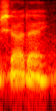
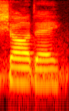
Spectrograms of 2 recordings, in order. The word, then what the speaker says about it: Sade: So I could have been Fola or Sade, and so I'm Sade. English pronunciation is Sade.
